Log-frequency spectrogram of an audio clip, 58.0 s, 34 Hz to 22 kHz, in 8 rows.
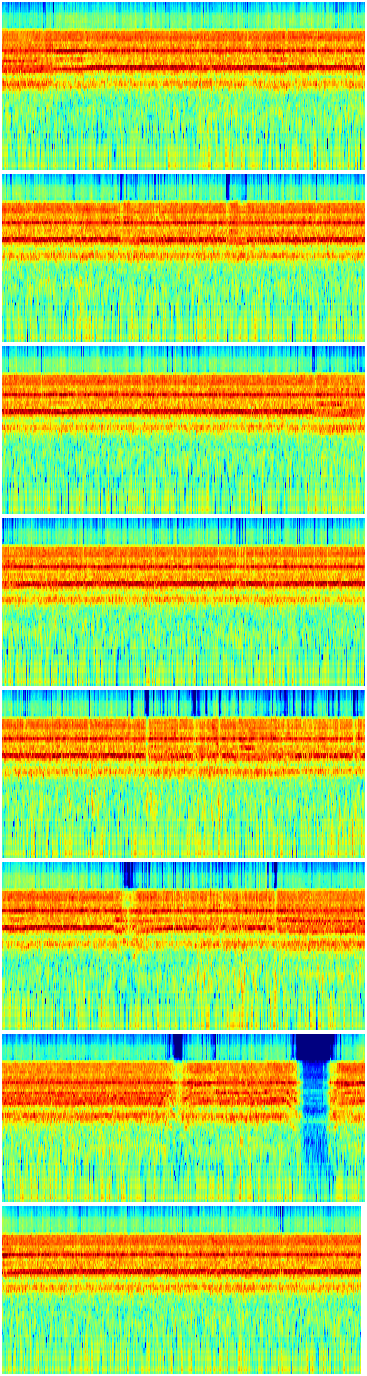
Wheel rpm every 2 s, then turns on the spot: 220, 230, 230, 230, 230, 230, 230, 230, 230, 230, 230, 230, 230, 240, 230, 230, 230, 230, 230, 200, 230, 220, 210, 190, 190, 130, 230, 240, 230.
none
